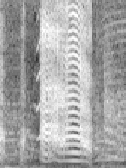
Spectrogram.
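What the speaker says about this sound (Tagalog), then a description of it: "Manok!" A single loud, drawn-out squawk, like a chicken clucking sharply, sounds up close and then fades within about a second.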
